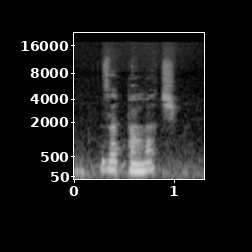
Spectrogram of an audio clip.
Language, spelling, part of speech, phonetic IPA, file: Polish, zapalać, verb, [zaˈpalat͡ɕ], LL-Q809 (pol)-zapalać.wav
